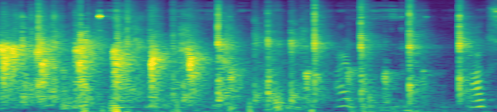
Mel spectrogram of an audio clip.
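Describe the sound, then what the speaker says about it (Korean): An audience at a seminar applauds to welcome a speaker with dense, fairly close clapping of uneven rhythm running throughout, accompanied by scattered voices. "박수가 약해서 안 나올 뻔했어요"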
